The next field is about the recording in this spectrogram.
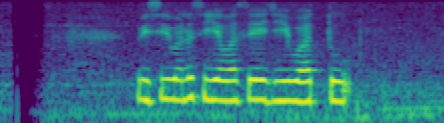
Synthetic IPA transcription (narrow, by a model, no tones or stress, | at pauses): ʋisiʋɐnəsijəʋɐseːd͡ʒiːʋat̪ːuː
